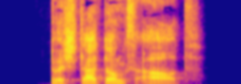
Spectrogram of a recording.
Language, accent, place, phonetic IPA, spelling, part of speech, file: German, Germany, Berlin, [bəˈʃtatʊŋsˌʔaːɐ̯t], Bestattungsart, noun, De-Bestattungsart.ogg
- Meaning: burial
